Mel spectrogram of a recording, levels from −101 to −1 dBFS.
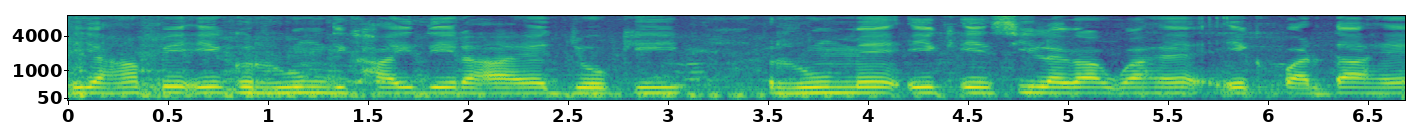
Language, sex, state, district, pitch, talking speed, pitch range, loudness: Hindi, male, Jharkhand, Deoghar, 165 Hz, 180 wpm, 160-170 Hz, -14 LUFS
